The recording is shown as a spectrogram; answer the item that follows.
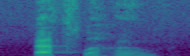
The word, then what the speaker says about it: Bethlehem: Oh, I said it right, Bethlehem.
